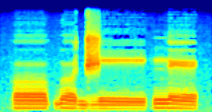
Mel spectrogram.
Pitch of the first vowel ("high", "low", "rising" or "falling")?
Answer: low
